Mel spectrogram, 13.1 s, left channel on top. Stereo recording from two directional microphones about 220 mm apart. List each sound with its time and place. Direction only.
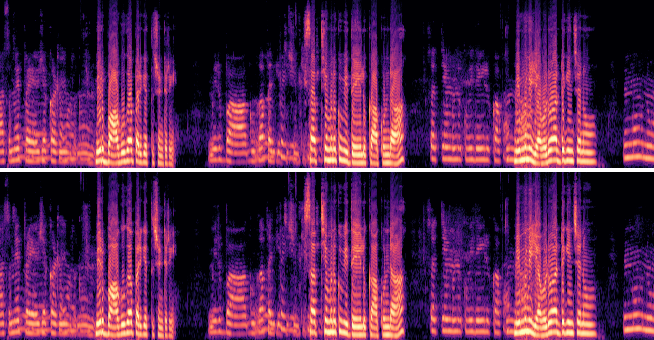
0.0 s a woman's voice: 15° right (ahead or behind)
